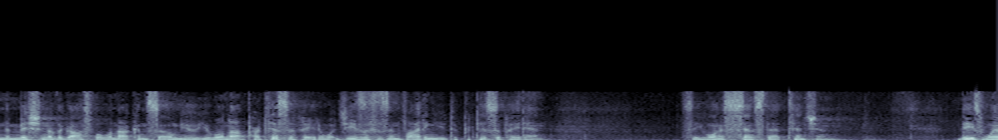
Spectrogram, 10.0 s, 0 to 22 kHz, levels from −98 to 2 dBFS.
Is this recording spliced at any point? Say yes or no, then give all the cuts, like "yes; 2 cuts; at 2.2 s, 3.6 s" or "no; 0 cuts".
no; 0 cuts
